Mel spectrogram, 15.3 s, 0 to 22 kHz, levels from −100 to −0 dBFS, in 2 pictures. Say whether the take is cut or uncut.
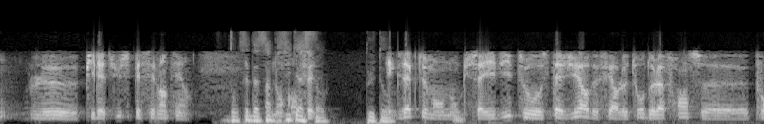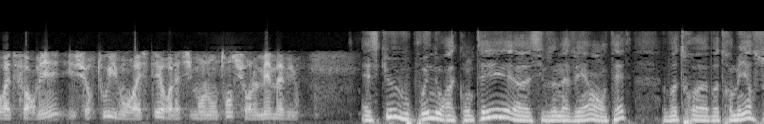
uncut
